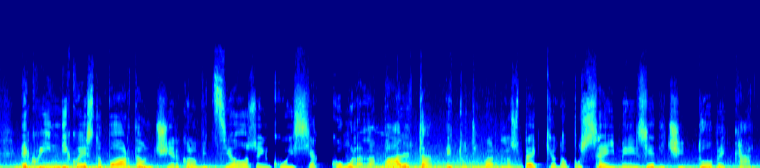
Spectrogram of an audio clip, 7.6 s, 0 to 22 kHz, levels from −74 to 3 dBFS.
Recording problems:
wind noise on the microphone; occasional gusts; until 2.5 s, from 3.5 to 5 s and from 6 s on; 10 dB below the speech

